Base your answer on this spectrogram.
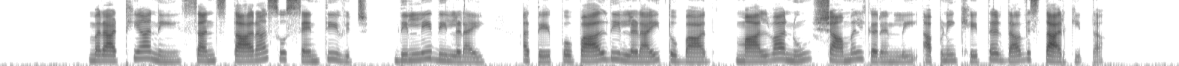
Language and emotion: Punjabi, neutral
